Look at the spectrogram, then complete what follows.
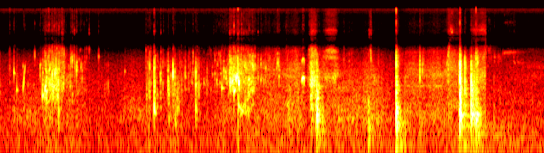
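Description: Water splashing and sloshing as a hand lowers a caught largemouth bass into the water and lets it go, with a few sharp knocks near the end.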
